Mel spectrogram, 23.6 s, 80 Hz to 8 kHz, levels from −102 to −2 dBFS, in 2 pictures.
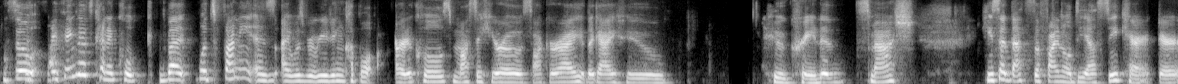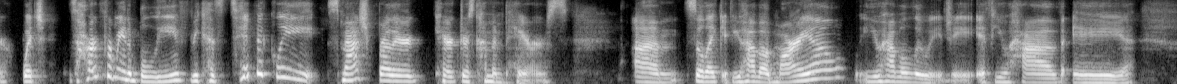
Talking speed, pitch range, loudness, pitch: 160 wpm, 165-245 Hz, -14 LUFS, 200 Hz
